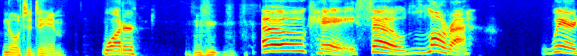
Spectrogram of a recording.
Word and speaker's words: Notre Dame: Notre Dame is somewhere in America that you guys pronounce wrong all the time anyway. It's Notre Dame. It is a foreign word. It's not Notre Dame.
